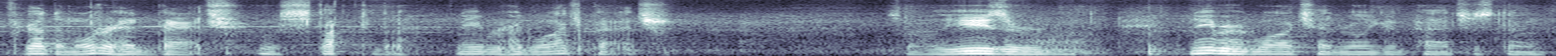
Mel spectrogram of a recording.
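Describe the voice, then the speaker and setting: A man talks casually through a hands-on craft vlog, his pitch sitting in an ordinary middle range. He rambles, trails off and swears offhandedly as he works. The tone is loose and unpolished, like thinking out loud. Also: steady tone, normal speed, soft background music. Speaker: vlogger. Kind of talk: casual how-to chat while sewing.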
